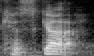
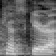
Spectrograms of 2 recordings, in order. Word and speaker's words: cascara: It's actually pronounced Cascara, but I like to say Cascara because saying it Cascara makes me feel a little bit pretentious, so I prefer to use the latter, Cascara.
